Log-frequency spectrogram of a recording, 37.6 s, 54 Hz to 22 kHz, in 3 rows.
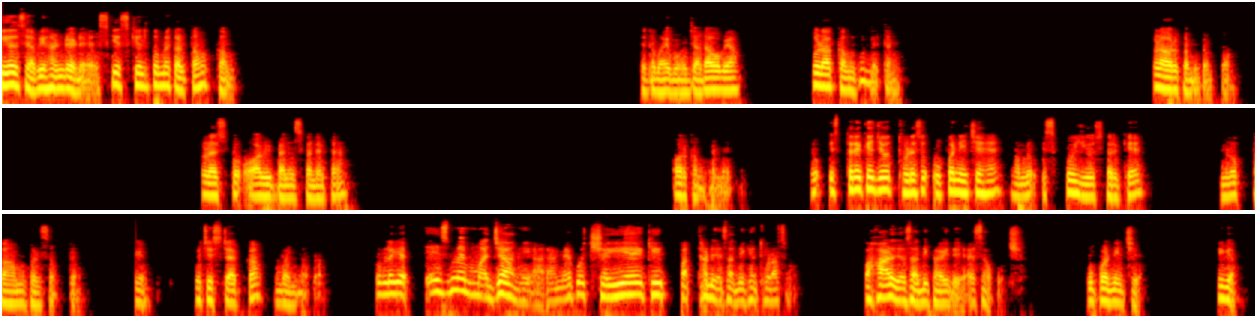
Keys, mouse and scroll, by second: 1.3 click, 5.4 click, 7.8-9.0 drag, 10.3 click, 11.6 click, 14.2 click, 16.3-17.4 drag, 18.8-19.9 drag, 23.5-25.1 drag, 25.7 click, 36.5 click, 37.4 click.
